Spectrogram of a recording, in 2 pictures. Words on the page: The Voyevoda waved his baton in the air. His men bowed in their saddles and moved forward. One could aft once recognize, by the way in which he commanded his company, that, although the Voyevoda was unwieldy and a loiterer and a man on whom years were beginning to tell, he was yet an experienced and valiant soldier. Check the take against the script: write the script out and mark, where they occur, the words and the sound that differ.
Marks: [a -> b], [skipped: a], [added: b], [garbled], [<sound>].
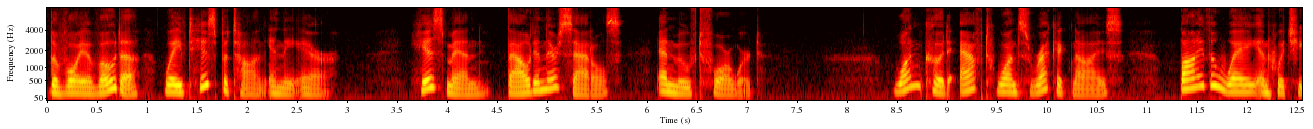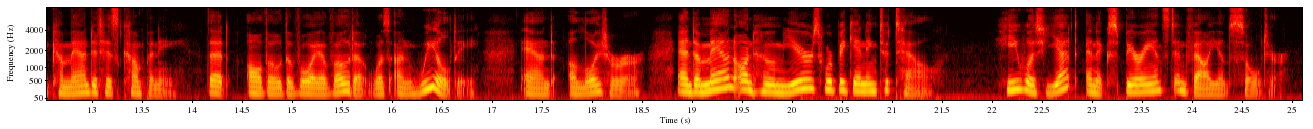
The Voyevoda waved his baton in the air. His men bowed in their saddles and moved forward. One could aft once recognize, by the way in which he commanded his company, that, although the Voyevoda was unwieldy and a loiterer and a man on whom years were beginning to tell, he was yet an experienced and valiant soldier.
